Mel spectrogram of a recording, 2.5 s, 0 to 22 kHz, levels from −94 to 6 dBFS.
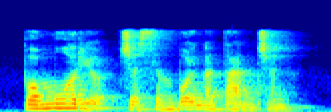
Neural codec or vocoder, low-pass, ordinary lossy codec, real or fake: none; 7.2 kHz; AAC, 64 kbps; real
